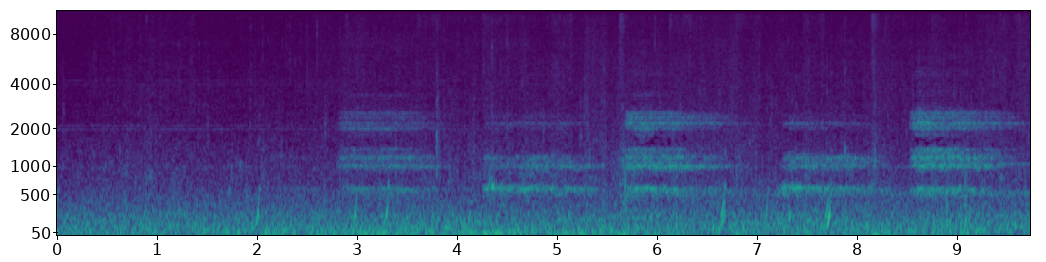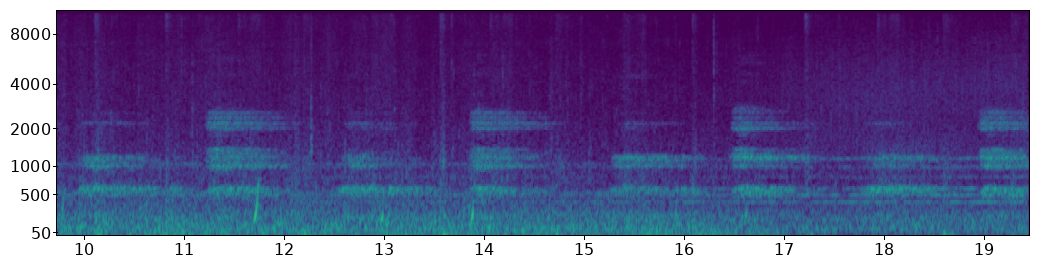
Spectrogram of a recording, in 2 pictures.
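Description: Darth Vader's mechanical respirator breathing, a steady inhale-exhale cycle that starts about three seconds in and repeats roughly every two and a half seconds, over a low rumbling ambience.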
